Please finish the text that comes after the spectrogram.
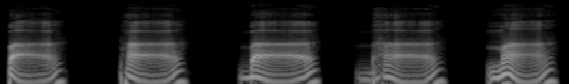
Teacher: તે બોલતી વખતે હોઠ એકબીજાને અડે છે તેથી આ ઓષ્ઠ્ય વ્યંજન છે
